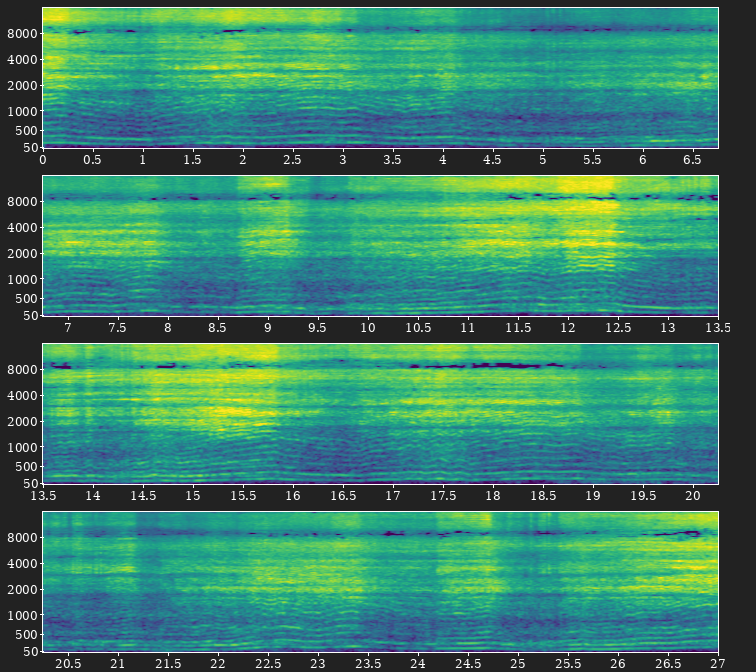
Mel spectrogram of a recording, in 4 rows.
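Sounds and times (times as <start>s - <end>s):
go-kart engine buzzing: 0.0s - 27.0s.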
